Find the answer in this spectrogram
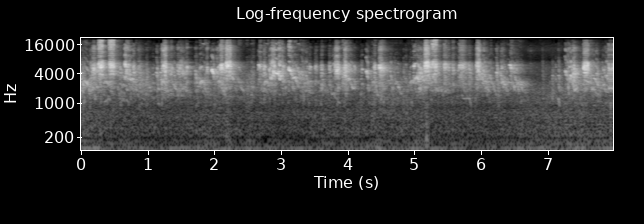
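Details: Several budgerigars chirping happily for eight seconds: continuous twittering warble of high notes and squeaks, swelling and fading in waves, with a quieter dip near seven seconds and a soft low hum behind.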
